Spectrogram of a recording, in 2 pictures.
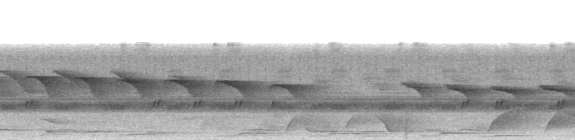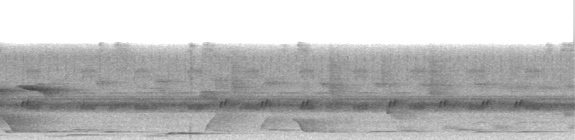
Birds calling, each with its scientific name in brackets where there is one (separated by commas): Screaming Piha (Lipaugus vociferans), White-throated Toucan (Ramphastos tucanus), unidentified bird, Dusky-throated Antshrike (Thamnomanes ardesiacus), Gray Antbird (Cercomacra cinerascens)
